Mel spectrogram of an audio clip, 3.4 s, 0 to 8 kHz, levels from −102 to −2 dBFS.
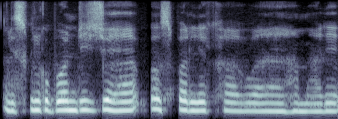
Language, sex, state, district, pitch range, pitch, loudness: Hindi, female, Bihar, Samastipur, 205-230 Hz, 215 Hz, -18 LUFS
